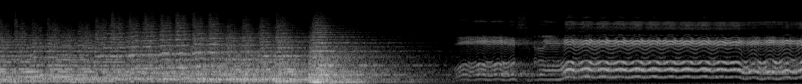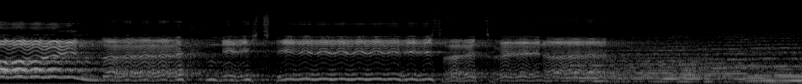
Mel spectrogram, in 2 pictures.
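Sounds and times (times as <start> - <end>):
operatic classical music: 0.0 - 7.4, 12.1 - 16.0.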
